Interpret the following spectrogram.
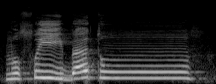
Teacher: میں نے نون کو غائب نہیں کیا, اسکپ نہیں کیا, چھوڑا نہیں ہے, بلکہ نون کی آواز کو نون غنہ میں تبدیل کر دیا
